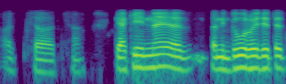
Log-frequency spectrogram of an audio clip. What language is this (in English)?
Maithili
